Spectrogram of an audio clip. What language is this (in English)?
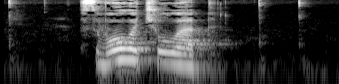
Mari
